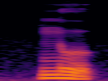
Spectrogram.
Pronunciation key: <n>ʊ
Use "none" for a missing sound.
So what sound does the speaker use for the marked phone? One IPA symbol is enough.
n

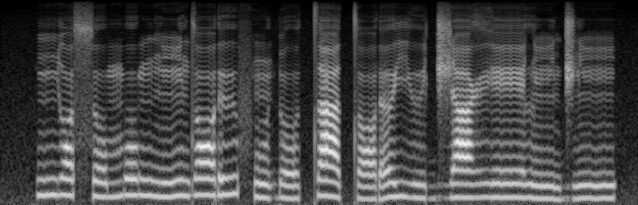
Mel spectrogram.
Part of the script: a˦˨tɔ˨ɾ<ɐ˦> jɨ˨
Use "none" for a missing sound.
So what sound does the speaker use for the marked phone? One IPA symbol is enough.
ə˦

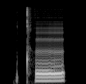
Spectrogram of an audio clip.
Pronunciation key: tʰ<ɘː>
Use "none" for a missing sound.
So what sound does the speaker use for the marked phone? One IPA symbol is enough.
ɘː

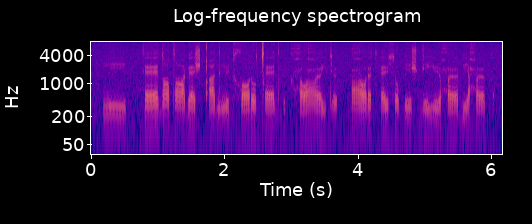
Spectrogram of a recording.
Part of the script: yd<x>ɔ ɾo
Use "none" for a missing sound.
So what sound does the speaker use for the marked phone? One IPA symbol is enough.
x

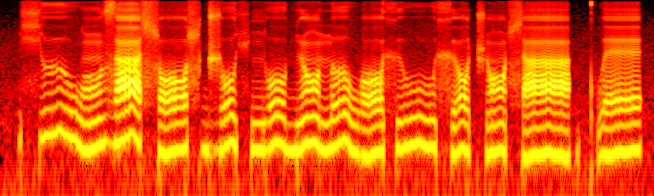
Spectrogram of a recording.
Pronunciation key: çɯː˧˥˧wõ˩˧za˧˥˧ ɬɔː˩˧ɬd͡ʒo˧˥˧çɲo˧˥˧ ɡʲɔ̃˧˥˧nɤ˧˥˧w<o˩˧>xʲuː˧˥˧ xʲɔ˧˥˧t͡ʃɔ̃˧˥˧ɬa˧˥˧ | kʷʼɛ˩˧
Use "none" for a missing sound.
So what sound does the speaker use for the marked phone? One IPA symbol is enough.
ɔ˩˧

